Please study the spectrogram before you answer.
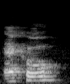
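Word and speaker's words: ἔχω: cool sentences and then our new verbs are echo so it's kind of sound like our word echo or say something's like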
